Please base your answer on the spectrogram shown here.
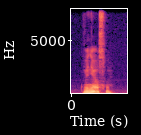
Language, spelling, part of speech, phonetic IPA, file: Polish, wyniosły, adjective, [vɨ̃ˈɲɔswɨ], LL-Q809 (pol)-wyniosły.wav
